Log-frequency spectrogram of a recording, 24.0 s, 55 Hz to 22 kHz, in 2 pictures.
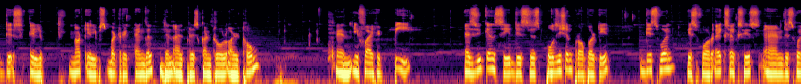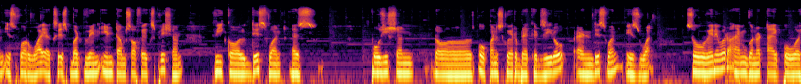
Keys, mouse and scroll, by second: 3.5 ctrl+alt+Home, 5.5 p, 6.0 click, 20.9 click.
